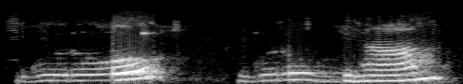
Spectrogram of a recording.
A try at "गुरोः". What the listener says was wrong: विसर्गः न त्यजनीयः। अस्तु विसर्गस्य अपि महत्त्वं वर्तते।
